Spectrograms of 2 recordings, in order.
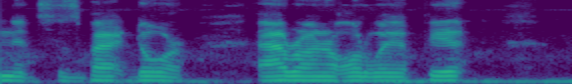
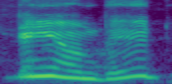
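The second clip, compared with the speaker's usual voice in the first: loud, high retold complaint; acted indignant protest; 8 semitones higher, 9 dB louder than usual. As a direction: protest as if just badly startled. Startled man protests to shooter.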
